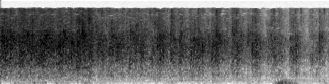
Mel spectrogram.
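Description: A crowd applauds steadily for about five seconds, a dense, even wash of many hands clapping at once with no talking over it.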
